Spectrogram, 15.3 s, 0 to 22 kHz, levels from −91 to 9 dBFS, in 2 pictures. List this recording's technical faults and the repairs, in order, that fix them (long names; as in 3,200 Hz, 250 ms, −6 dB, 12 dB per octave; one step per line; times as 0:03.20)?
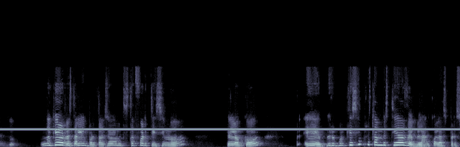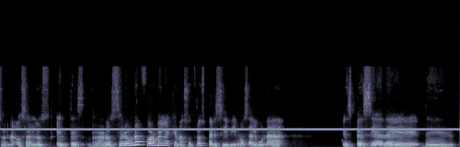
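whistle 2,700 Hz −29 dBFS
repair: notch filter 2,700 Hz, Q 30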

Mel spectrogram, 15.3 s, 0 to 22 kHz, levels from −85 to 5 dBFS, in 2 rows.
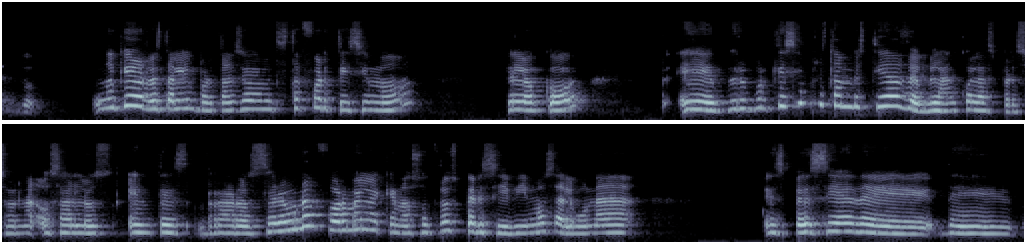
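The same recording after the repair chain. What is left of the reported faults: none of them is left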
